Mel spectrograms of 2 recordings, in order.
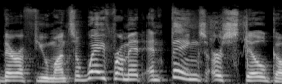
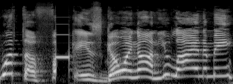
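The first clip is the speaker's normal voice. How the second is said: acted, shrill, very high, furious angry yelling; 11 semitones higher than usual. Retelling how a woman phones Doctor Paulo, retelling her yelling. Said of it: "she's like yelling at him like".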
